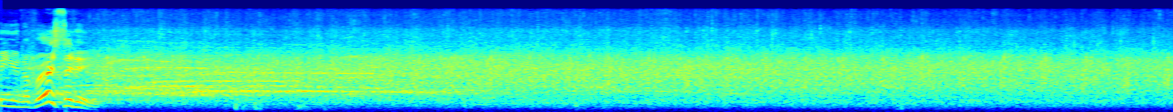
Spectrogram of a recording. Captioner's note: cheers and applause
